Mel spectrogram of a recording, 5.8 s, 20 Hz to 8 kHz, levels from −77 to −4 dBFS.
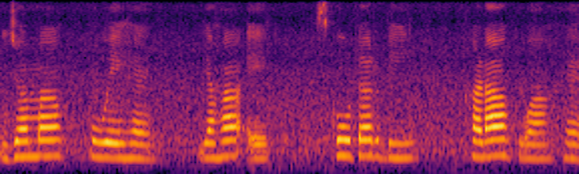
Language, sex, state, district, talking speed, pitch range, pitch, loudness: Hindi, female, Haryana, Rohtak, 105 wpm, 210-240 Hz, 225 Hz, -19 LUFS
